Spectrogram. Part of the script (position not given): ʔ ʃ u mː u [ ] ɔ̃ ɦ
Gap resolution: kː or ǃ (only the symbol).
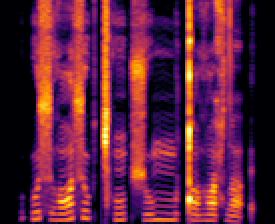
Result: ǃ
